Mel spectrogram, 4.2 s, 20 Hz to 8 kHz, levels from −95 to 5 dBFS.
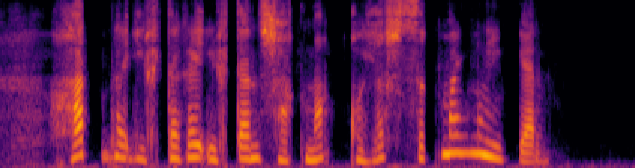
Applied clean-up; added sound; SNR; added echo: neural diffusion model UNIVERSE++.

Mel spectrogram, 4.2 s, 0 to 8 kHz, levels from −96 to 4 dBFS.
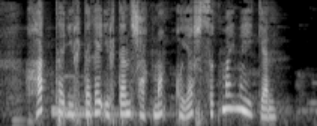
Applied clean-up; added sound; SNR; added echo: none; Ringtone; 15 dB; none.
